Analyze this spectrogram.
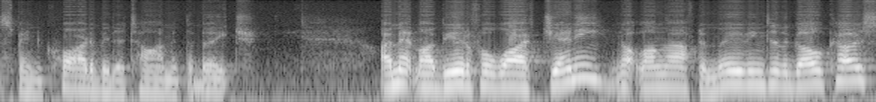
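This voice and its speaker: A man speaks with an Australian accent at a fairly quick pace. His pitch is fairly high and his intonation lively. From Australia, Sydney. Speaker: fitness coach. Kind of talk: personal introduction video. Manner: casual, friendly.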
